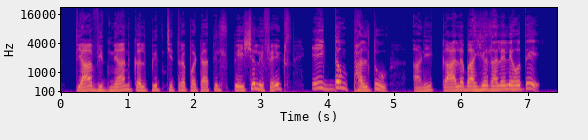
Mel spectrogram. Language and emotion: Marathi, disgusted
